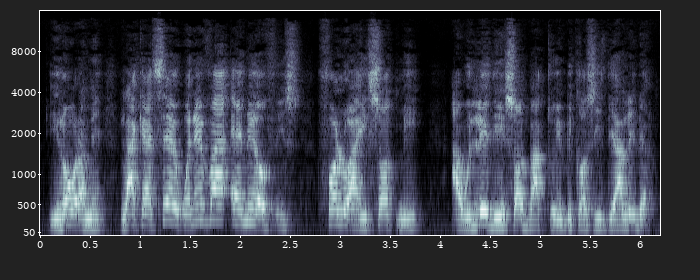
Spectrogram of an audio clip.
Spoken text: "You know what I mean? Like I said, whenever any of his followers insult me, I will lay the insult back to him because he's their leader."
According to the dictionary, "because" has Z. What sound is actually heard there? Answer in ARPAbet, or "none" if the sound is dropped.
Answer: S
